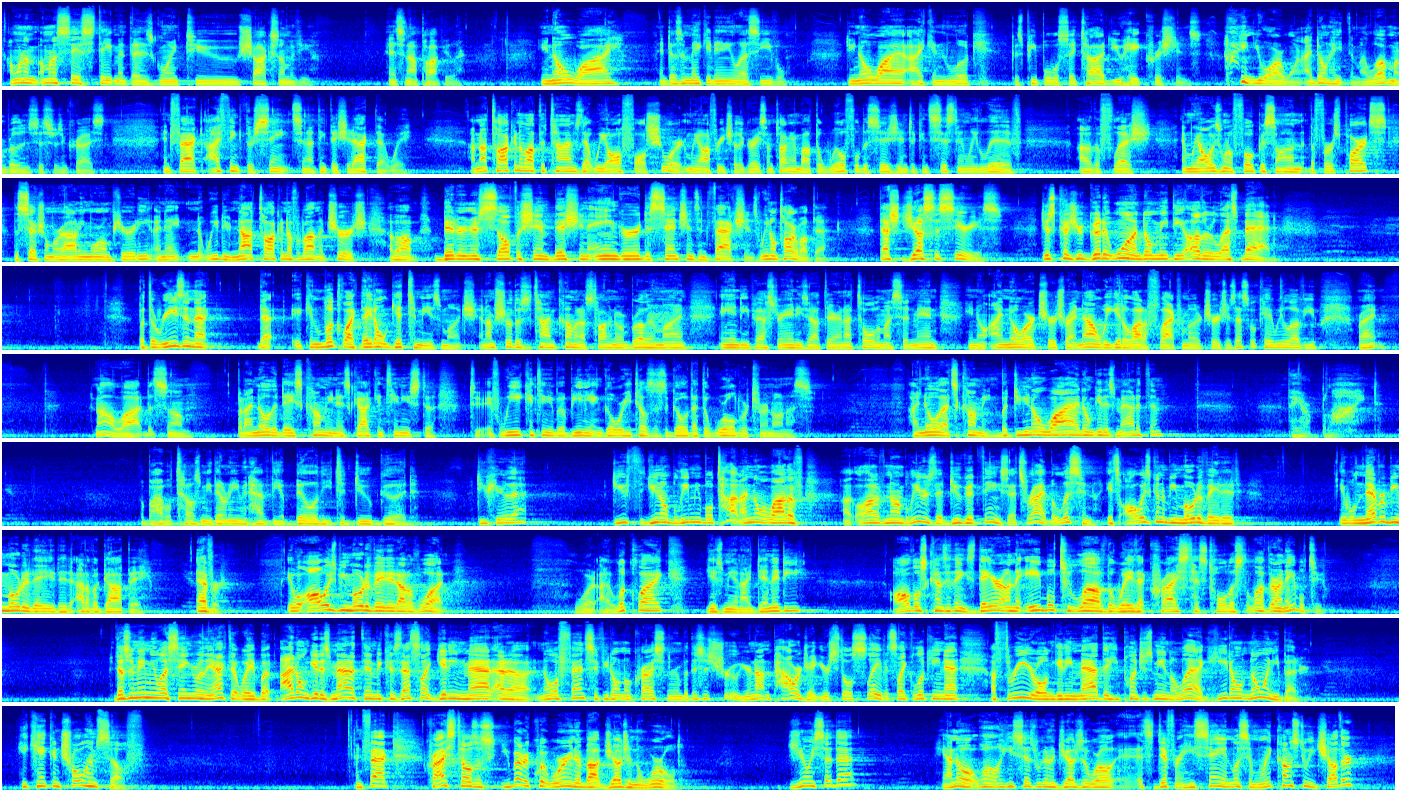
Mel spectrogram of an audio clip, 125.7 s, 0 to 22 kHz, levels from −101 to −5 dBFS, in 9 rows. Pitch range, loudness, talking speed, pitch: 125-160 Hz, -32 LUFS, 235 wpm, 140 Hz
